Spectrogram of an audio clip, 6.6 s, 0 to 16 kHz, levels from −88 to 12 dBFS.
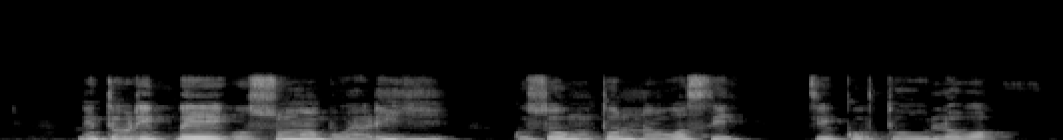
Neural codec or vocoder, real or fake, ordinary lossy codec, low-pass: codec, 16 kHz, 8 kbps, FreqCodec, larger model; fake; none; 7.2 kHz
